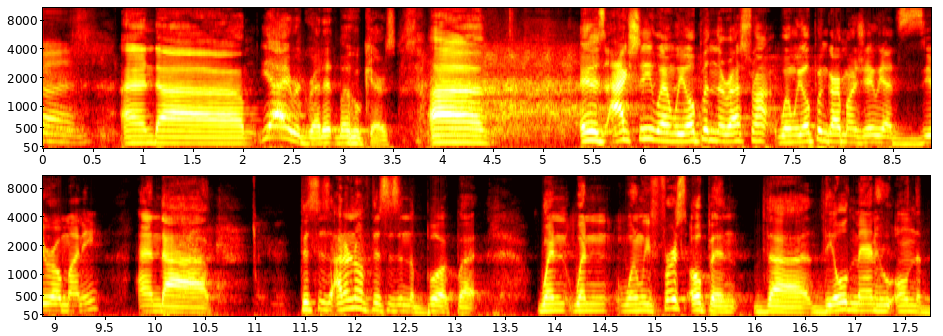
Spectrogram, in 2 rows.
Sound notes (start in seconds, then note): 0.0 laughter; 3.8 laughter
